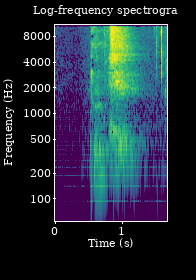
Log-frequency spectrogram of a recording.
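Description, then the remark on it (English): A single sneeze bursts out, a short intake followed by a sharp, breathy explosion that fades within a second, with a couple of faint clicks afterward. “Bless you.”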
